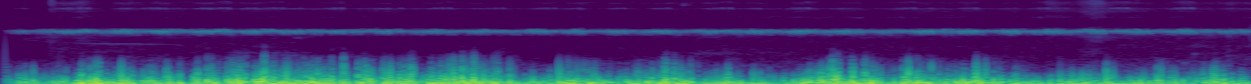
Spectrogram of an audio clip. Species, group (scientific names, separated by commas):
Gryllus campestris, Orthoptera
